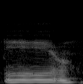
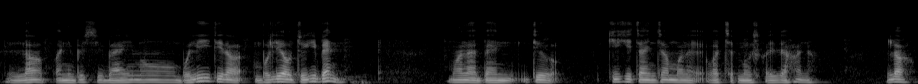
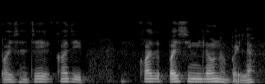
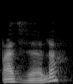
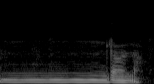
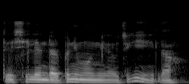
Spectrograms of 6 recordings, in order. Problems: none marked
